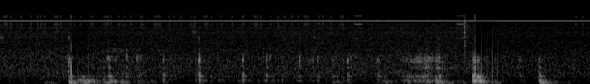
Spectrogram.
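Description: Scattered knocks and taps as a freshly landed largemouth bass and fishing rod are handled on a plastic kayak, the loudest cluster near the end, over a steady high-pitched whine.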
